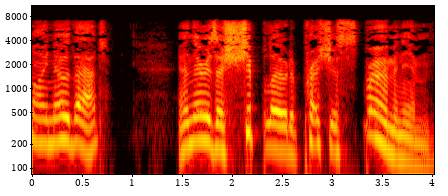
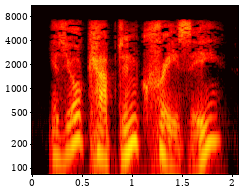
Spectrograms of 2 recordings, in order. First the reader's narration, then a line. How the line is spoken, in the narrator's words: whispering Fadala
